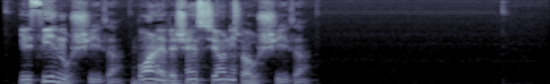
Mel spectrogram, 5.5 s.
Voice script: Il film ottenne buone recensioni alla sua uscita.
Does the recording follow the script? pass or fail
fail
